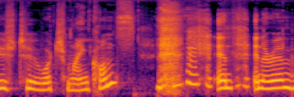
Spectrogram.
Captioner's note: both laughs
